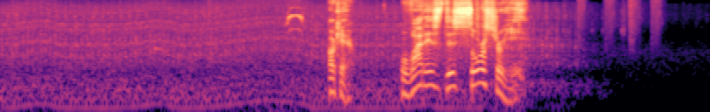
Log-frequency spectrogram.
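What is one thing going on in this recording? A truck engine idles with a low, steady rumble, then fades away.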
